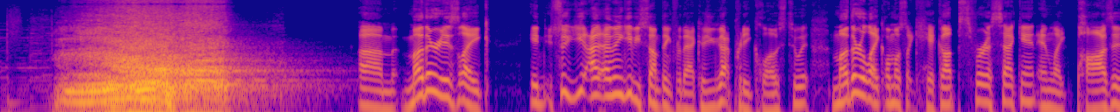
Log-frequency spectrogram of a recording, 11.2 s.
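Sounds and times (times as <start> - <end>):
voice imitating a monster's paralyzing roar: 0.5 - 3.1
speech: 3.8 - 11.2.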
